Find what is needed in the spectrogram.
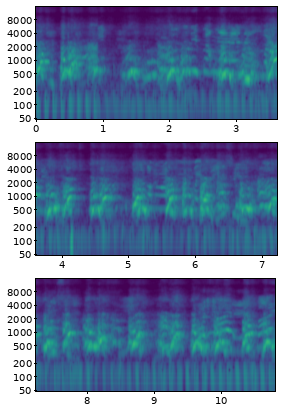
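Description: A young child's high voice chattering and squealing almost without pause, over a steady low rumble.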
